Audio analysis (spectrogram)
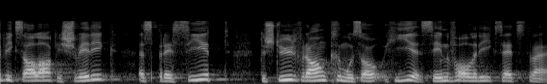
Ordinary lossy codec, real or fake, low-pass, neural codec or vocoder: none; real; none; none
